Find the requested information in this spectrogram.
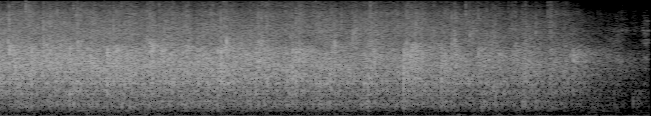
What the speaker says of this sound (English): Please give these members a round of applause.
